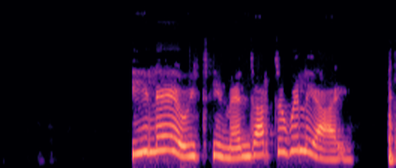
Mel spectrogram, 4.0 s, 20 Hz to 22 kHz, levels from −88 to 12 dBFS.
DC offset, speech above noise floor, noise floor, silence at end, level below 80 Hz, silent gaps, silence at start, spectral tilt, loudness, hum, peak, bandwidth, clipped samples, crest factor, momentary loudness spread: under 0.1%; 74 dB; -88 dBFS; 0 s; -66 dBFS; none; 1.3 s; -7.5 dB/octave; -14 LUFS; none; -2 dBFS; 6.6 kHz; under 0.1%; 14 dB; 9 LU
